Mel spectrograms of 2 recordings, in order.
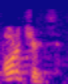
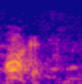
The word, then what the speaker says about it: orchids: Last night, I took my girl to a movie and bought her some orchards. It's not orchards, it's orchids. The CH is pronounced like K.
